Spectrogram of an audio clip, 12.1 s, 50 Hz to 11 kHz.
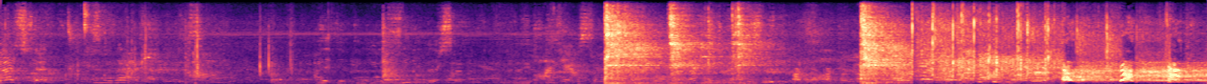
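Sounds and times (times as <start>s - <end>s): arena noise and voices: 0.0s - 12.0s
dog barking: 10.6s - 12.0s.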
